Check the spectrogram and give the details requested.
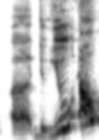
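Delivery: slow, put-on petty sarcastic tone. Retelling how coworkers answered on calls: imitating coworkers being sarcastic. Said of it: "just being real sarcastic and being like".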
